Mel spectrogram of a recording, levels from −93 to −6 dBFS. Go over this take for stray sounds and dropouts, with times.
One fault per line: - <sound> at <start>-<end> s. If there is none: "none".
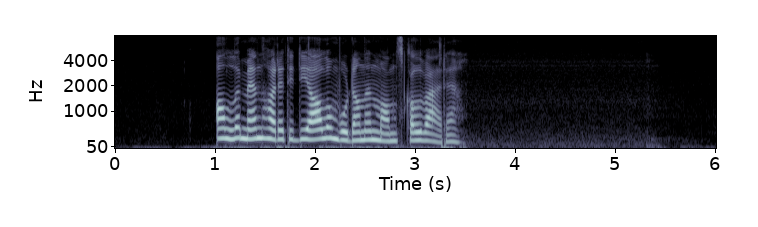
none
